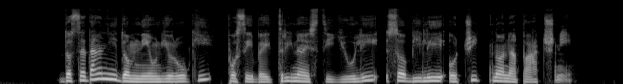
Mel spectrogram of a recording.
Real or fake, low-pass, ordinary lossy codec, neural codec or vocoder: real; 14.4 kHz; none; none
